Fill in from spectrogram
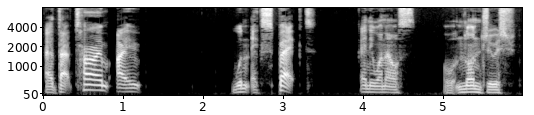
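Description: A man's voice: fairly low pitch, big pitch swings, takes it slowly, no echo, studio quality. A man giving an unscripted Bible teaching on a podcast, thinking aloud with many fillers and restarts.

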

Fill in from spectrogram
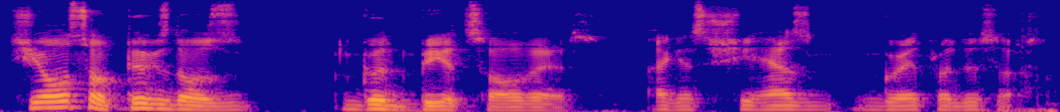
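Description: Fairly low in pitch yet expressive, his darkish voice moves at a measured pace as he gives casual music reaction commentary. The young Lithuanian-speaking host chats on a headset and desk mic in a small home bedroom under webcam framing, self-deprecating and laughing often.

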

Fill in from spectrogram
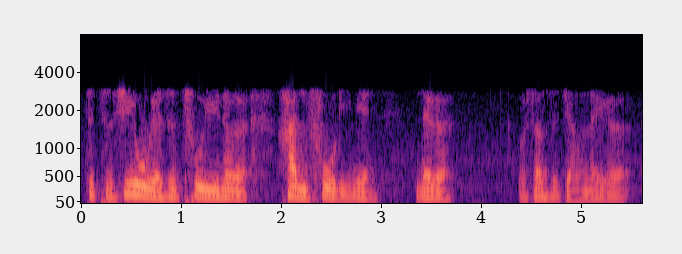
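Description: A man's voice: medium pitch, normal speed, creaky, breathy edge. A man, a Buddhist monk, gives a conversational dharma lecture, often asking his listeners "right?" and wandering into stories. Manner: animated, digressive storytelling. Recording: tinny, phone-like lo-fi recording.

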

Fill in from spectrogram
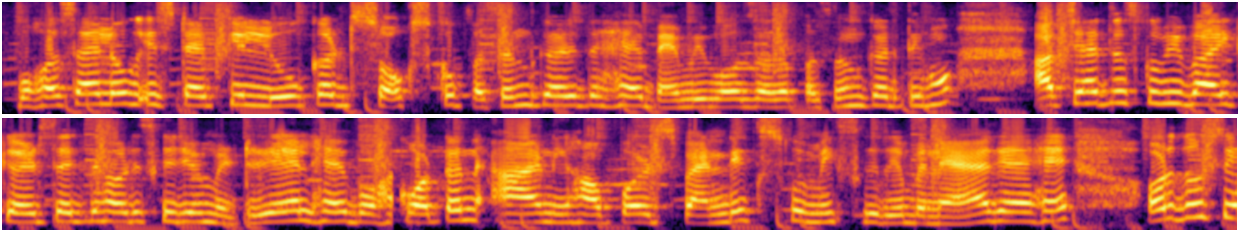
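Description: Young woman host, chatty review narration in an indoor studio, voice a bit high. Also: a little mellow. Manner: chatty, keeps calling viewers friends.

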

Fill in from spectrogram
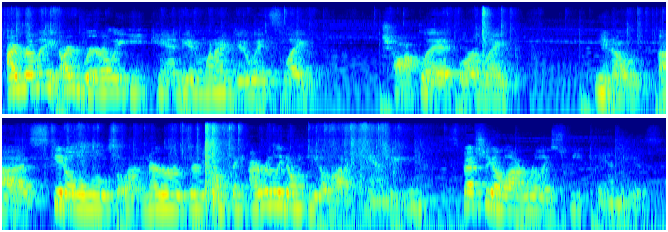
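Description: A woman's voice: mid-range voice, normal speed. A woman in her twenties chatting casually to camera as a vlog host, rambling and hesitant, with lots of filler "like". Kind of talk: casual chat to camera, candy taste test. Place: decorated room indoors. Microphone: camera a few feet away. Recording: roomy, distant mic, music behind.

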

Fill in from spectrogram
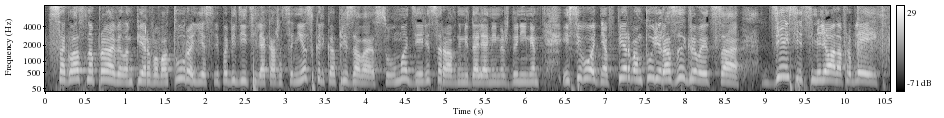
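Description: A woman's voice: on the high side, a little fast, few pauses, a little mellow. A young woman co-hosting a TV lottery draw, formally announcing numbers and results in a studio. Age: young adult. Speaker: lottery show co-host. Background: music.

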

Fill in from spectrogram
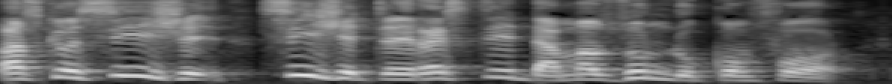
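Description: Here a man in his thirties from Guinea, a political commentator, goes on a heated, lecturing rant full of repetition at a moderate pace. His voice sits high and sing-song, and he records a live selfie video indoors on a sofa in a small room, holding the phone at arm's length.

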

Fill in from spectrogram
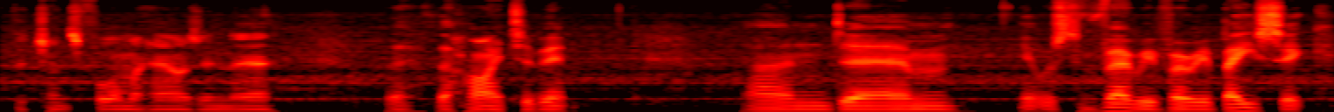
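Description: In poor audio, a deep, level voice belongs to a man in his forties who talks unhurriedly as a hobbyist demonstrating high-voltage gear. His hands-on show-and-tell is casual, hesitant and chummily rambling. A handheld camera at arm's length captures him in a cluttered workshop, background noise plainly audible.

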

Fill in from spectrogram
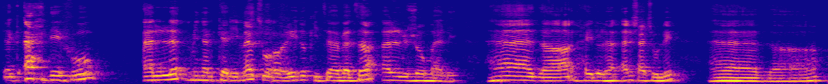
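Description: A man with a Moroccan Arabic accent explains a grammar lesson like a teacher at the board, checking with the class and drawing out each word slowly so it can be written down. His voice sits at an ordinary middle pitch, and the recording carries a clear room echo. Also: fairly even intonation. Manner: explains with questions, repeats words slowly for dictation. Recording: echoey room.

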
